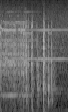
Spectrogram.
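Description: A cartoon telephone rings in short bright trills, a few quick bell bursts heard alone at moderate volume.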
